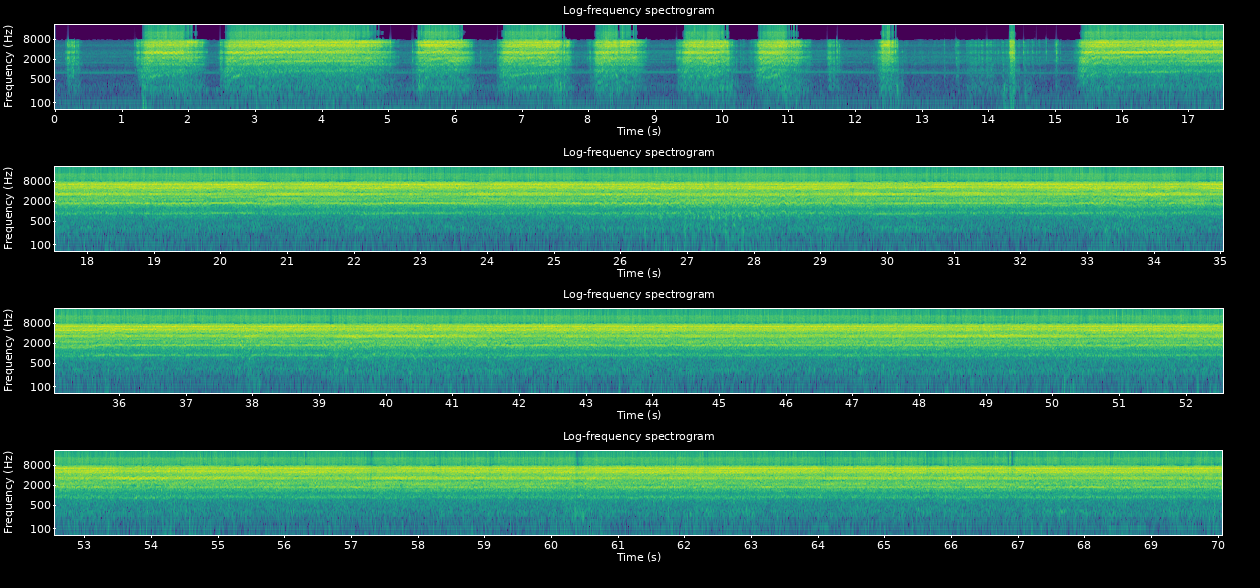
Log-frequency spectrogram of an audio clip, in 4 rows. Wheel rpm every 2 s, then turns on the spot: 30, 140, 100, 80, 60, 70, 10, 50, 220, 220, 220, 230, 220, 200, 220, 220, 220, 220, 230, 230, 220, 230, 230, 230, 230, 230, 230, 230, 230, 230, 230, 230, 230, 230, 230.
none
